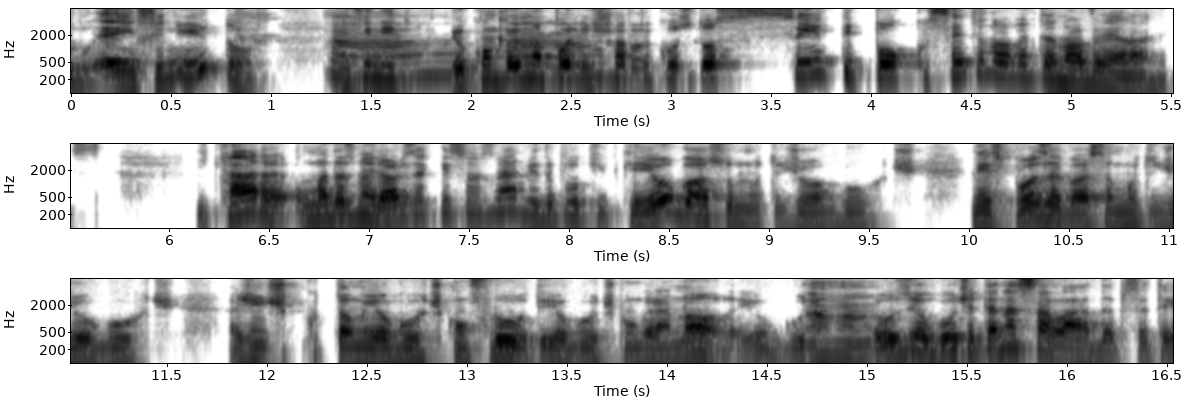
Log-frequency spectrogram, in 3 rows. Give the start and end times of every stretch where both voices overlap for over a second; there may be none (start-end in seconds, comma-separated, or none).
1.3-2.9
